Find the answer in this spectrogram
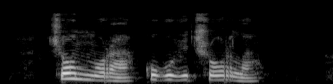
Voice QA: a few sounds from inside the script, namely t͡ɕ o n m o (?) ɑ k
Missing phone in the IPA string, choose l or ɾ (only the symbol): ɾ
